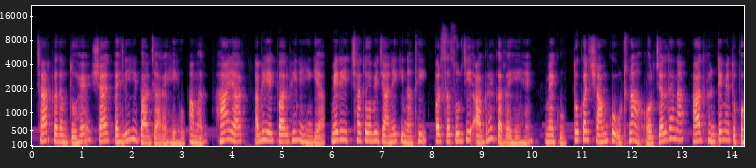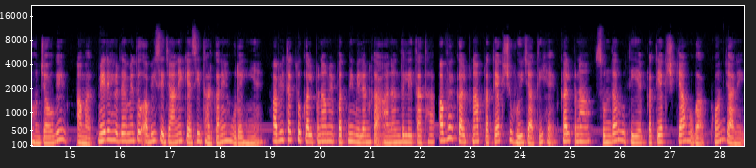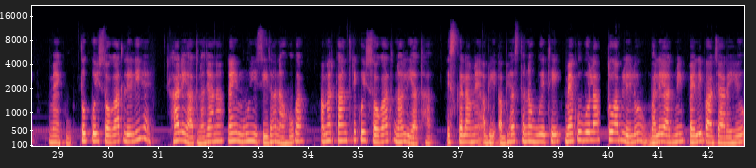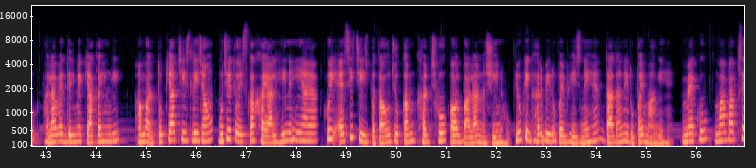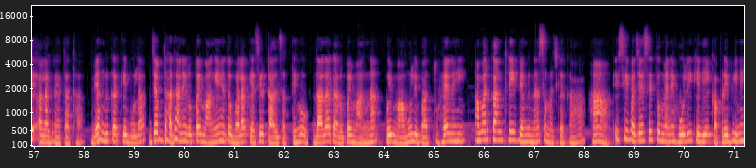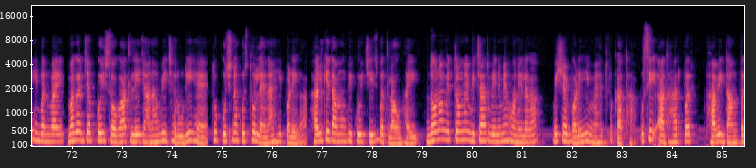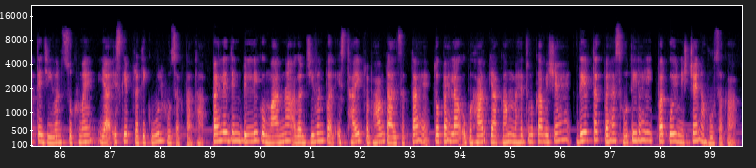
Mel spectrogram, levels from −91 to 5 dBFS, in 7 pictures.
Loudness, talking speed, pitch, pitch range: -18 LUFS, 190 wpm, 200 Hz, 180-220 Hz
